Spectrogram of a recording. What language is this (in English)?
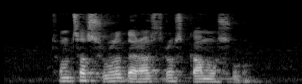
Georgian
